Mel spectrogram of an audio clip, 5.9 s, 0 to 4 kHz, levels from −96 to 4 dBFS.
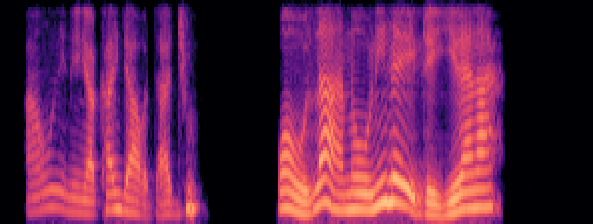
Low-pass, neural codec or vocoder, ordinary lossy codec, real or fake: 3.6 kHz; codec, 16 kHz, 0.5 kbps, X-Codec, HuBERT features, trained on LibriSpeech; Opus, 64 kbps; fake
